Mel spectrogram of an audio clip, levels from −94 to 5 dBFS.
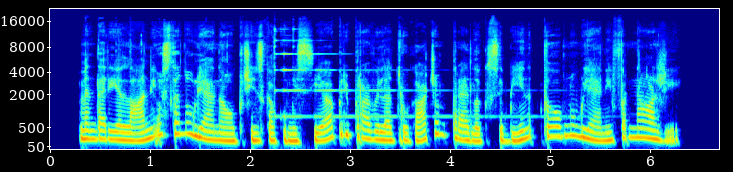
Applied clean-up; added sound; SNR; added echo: neural mask model RNNoise.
